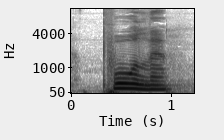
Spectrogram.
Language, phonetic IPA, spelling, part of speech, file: Ukrainian, [ˈpɔɫe], поле, noun, Uk-поле.ogg
- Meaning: field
